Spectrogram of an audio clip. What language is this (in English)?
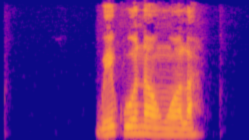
Igbo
